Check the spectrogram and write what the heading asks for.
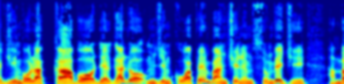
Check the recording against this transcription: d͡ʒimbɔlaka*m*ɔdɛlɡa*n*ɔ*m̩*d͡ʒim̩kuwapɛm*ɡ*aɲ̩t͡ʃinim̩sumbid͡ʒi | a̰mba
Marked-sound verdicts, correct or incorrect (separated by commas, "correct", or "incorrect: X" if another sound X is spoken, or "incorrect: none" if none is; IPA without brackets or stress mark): incorrect: b, incorrect: d, correct, incorrect: b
